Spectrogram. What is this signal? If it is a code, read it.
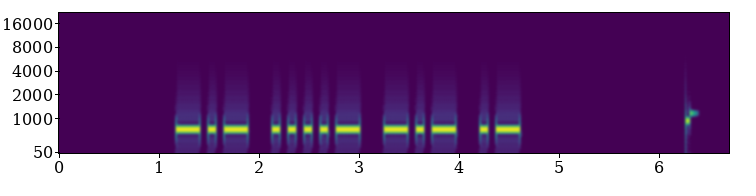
Morse code, heard as a keyed tone, about 15 wpm, 700 Hz. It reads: K4KA
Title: USA Call Signs - 4 Characters - 2x Character Spacing - 15wpm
